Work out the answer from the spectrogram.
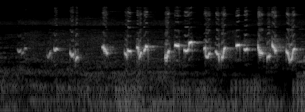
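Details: Female yellow-vented bulbul in breeding condition calling to males, giving a lively run of bubbly, gurgling two-part notes that rise and fall quickly, over a soft low background hum.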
